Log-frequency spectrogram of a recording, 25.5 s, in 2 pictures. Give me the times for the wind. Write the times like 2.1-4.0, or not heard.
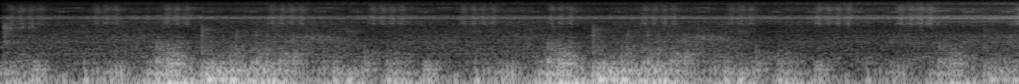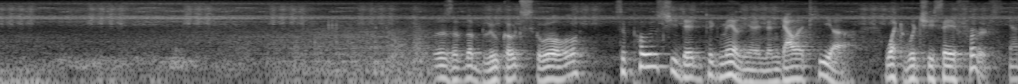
0.0-18.4.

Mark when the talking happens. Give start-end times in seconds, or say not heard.
18.1-25.4.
